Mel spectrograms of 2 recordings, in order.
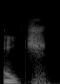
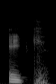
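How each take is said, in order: First: The word ends with a ch sound. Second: The word ends with a k sound. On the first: The speaker calls it wrong. "I often hear H" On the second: The speaker calls it right. "but it's ache"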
